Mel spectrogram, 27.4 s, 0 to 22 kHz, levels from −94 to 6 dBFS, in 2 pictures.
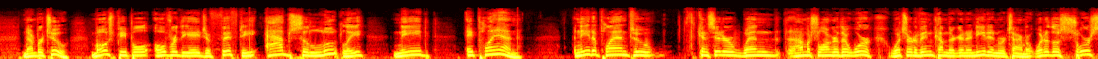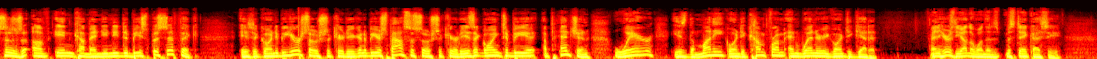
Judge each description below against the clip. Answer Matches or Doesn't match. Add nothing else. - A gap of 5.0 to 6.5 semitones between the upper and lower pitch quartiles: Matches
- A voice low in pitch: Doesn't match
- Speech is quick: Matches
